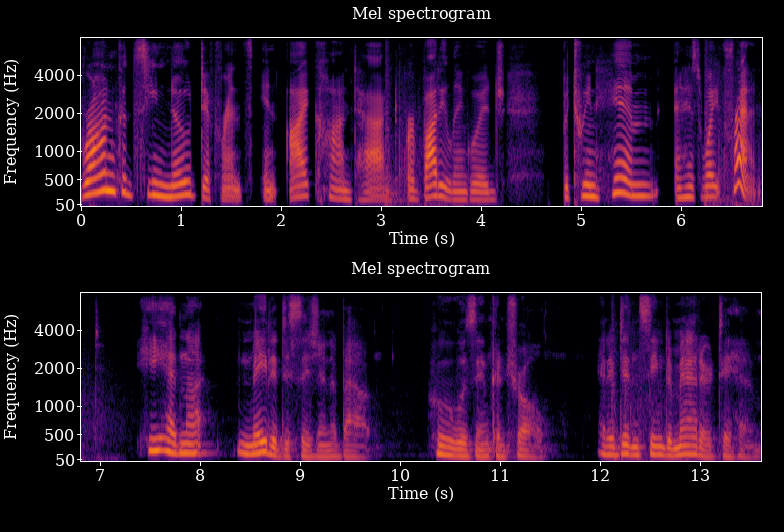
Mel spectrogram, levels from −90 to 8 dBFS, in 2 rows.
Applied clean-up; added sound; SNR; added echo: neural separator model SepFormer DNS4.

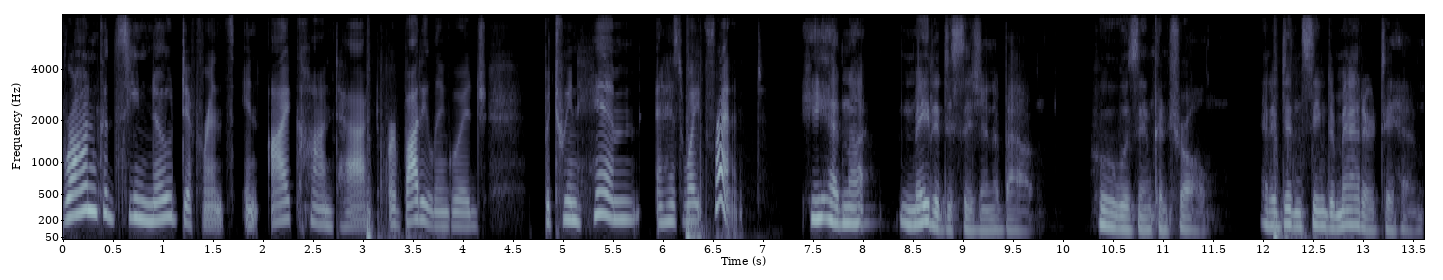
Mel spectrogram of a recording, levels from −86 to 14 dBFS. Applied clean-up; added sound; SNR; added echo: neural mask model RNNoise.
